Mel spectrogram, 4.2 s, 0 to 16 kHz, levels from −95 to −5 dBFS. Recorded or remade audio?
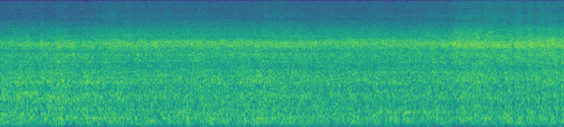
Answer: recorded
